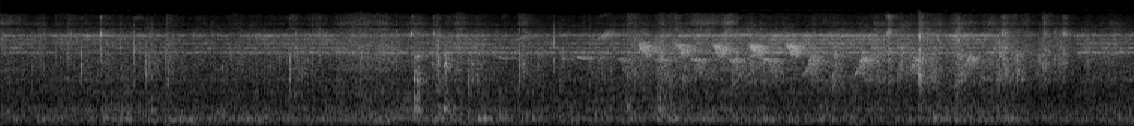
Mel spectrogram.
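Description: Outdoor ambience with a songbird singing a quick run of five or six down-slurred notes about four seconds in. A steady low background noise runs underneath, with a single sharp knock about three seconds in.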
